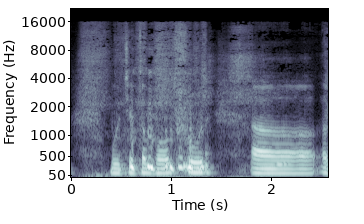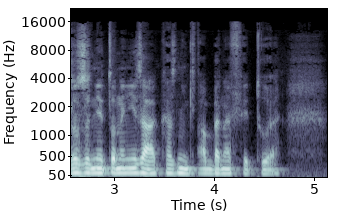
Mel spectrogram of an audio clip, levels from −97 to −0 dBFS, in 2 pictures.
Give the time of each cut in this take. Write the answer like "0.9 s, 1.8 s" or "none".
1.3 s, 3.8 s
